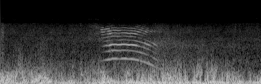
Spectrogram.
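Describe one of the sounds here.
A young child calls out in a high voice nearby.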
